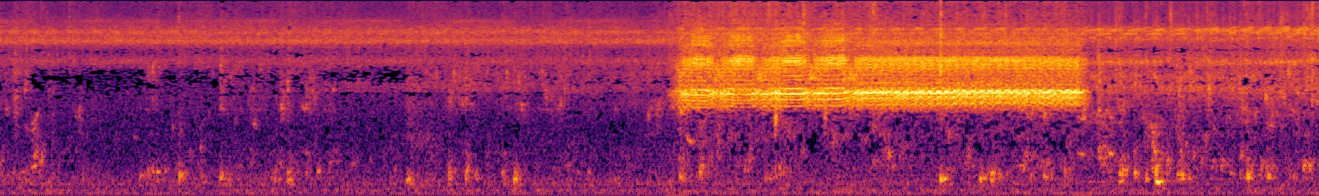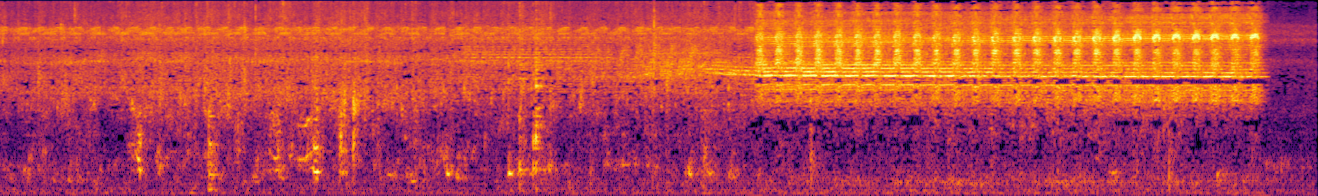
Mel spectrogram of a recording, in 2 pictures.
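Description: Insects singing in a high, steady drone. It grows louder twice, and near the end it pulses rapidly before cutting off suddenly.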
